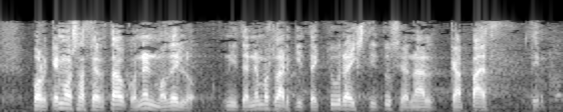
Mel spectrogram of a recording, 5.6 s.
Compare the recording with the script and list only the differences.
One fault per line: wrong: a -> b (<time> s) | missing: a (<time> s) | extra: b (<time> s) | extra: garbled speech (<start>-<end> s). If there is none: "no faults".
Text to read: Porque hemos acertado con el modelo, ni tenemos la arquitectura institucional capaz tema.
no faults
